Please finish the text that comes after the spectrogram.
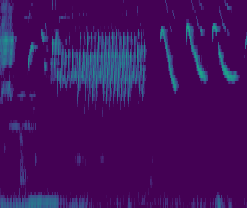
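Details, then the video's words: Captive Atlantic canary singing a long rolled phrase intended to spur lazy canaries: a sustained rapid buzzy roll for over a second, followed by several loud descending whistled slurs. "Pancingan kenari gacor ngerol panjang dan pancingan kenari malas bunyi pasti"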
